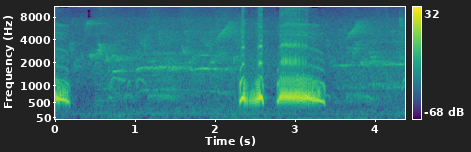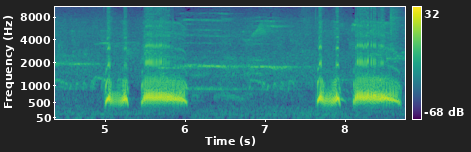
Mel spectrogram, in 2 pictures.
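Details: Decoy dove luring doves, cooing three evenly spaced phrases roughly every two and a half seconds, each a short double note followed by a sustained low hoot.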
